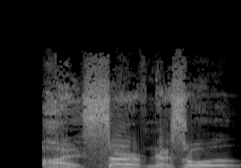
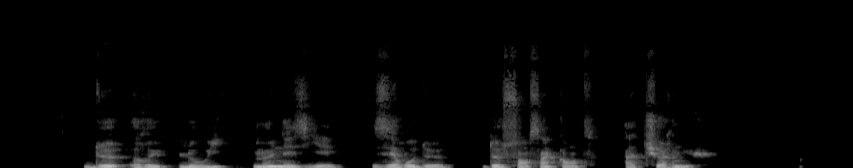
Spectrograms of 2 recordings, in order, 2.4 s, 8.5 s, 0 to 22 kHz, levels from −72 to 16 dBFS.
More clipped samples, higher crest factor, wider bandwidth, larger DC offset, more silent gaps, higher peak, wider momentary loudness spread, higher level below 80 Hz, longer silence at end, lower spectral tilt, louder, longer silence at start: neither; about the same, 16 dB vs 18 dB; first, 16 kHz vs 12 kHz; neither; neither; about the same, -4 dBFS vs -2 dBFS; second, 8 LU vs 15 LU; about the same, -60 dBFS vs -60 dBFS; second, 0 s vs 1.45 s; second, -1.5 dB/octave vs -8 dB/octave; first, -16 LUFS vs -19 LUFS; second, 0.4 s vs 0.85 s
